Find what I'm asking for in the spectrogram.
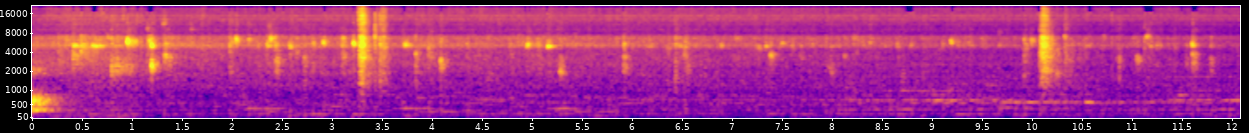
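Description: Thin gram-flour batter drips into hot oil while mihidana, a Bengali sweet, fries: a steady soft sizzle with scattered small pops and crackles, close by and fairly quiet.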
